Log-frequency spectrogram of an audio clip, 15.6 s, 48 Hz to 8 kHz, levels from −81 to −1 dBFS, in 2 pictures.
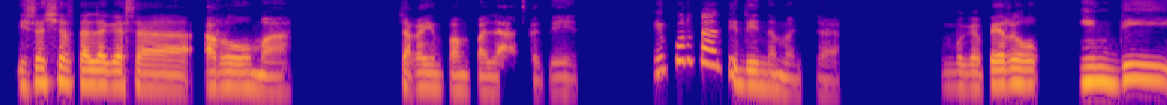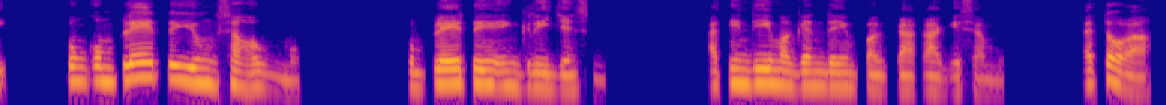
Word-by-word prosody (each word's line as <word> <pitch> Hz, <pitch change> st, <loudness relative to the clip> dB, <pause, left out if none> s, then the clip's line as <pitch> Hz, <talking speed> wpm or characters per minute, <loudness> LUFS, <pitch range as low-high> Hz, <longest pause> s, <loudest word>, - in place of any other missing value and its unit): Isa 130 Hz, +3 st, +1 dB
siya 155 Hz, +2 st, +3 dB
talaga 135 Hz, -2 st, +5 dB
sa 115 Hz, -4 st, +1 dB
aroma, 120 Hz, -6 st, +1 dB, 0.7 s
'tsaka 120 Hz, -, +1 dB
'yong 115 Hz, -2 st, -6 dB
pampalasa 100 Hz, -2 st, -4 dB
din. 95 Hz, -1 st, -11 dB, 0.5 s
Importante 375 Hz, -, 0 dB
din 130 Hz, -2 st, 0 dB
naman 105 Hz, -6 st, -6 dB
siya, -, -, -14 dB, 0.7 s
kumbaga. 120 Hz, 0 st, -5 dB
Pero 135 Hz, 0 st, +4 dB, 0.3 s
hindi 160 Hz, +1 st, +2 dB, 0.4 s
kung 160 Hz, -1 st, 0 dB
kumpleto 165 Hz, +5 st, +3 dB
'yong 150 Hz, -4 st, +2 dB
sahog 120 Hz, -2 st, -2 dB
mo, 85 Hz, -5 st, -13 dB, 0.7 s
kumpleto 140 Hz, +4 st, +3 dB
'yong 125 Hz, -2 st, 0 dB
ingredients 110 Hz, -2 st, -4 dB
mo, -, -, -18 dB, 0.7 s
at -, -, -4 dB
hindi 140 Hz, 0 st, +3 dB
maganda 125 Hz, -1 st, -1 dB
'yong 120 Hz, -1 st, -6 dB
pagkakagisa 100 Hz, -4 st, -5 dB
mo 80 Hz, -, -18 dB, 0.6 s
ito, -, -, +3 dB
ah, -, -, +1 dB
125 Hz, 125 wpm, -26 LUFS, 110-145 Hz, 0.7 s, talaga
